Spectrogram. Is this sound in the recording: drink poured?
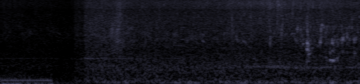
yes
